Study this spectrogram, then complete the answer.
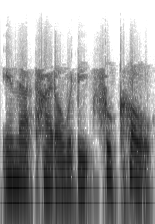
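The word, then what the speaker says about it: Foucault: that title would be Fuko, not Falcult. It's a French name is a philosopher.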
